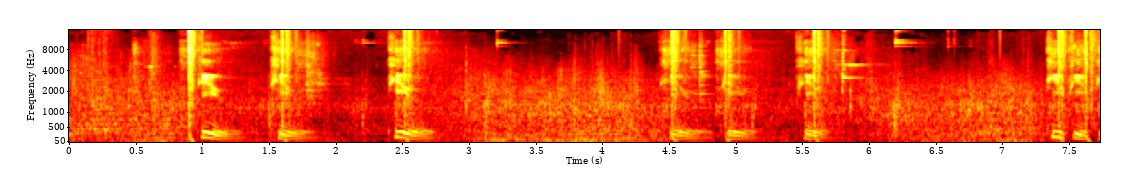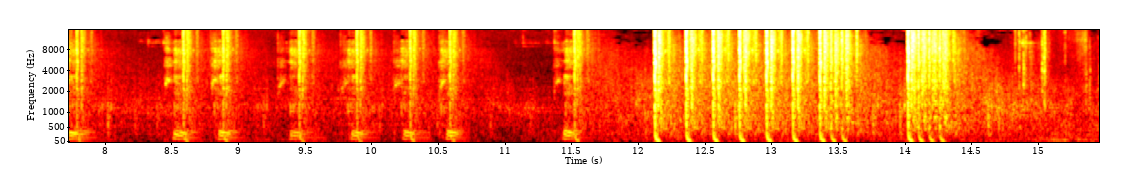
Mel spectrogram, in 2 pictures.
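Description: A rifle fires rapid single shots.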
